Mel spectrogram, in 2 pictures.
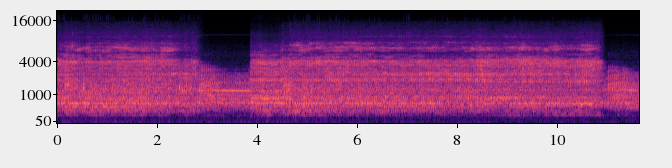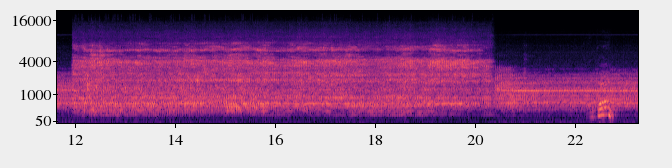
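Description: A slicing blade scrapes across box elder wood in long, continuous strokes, a loud, broadband rasping drawn out over many seconds with brief pauses between passes.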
